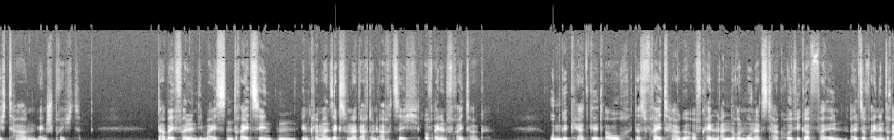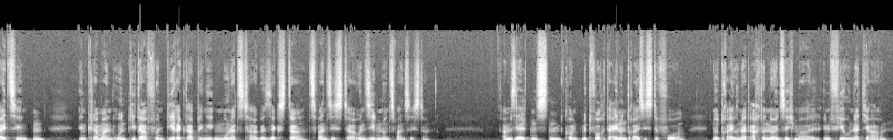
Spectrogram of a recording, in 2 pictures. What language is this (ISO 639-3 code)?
deu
